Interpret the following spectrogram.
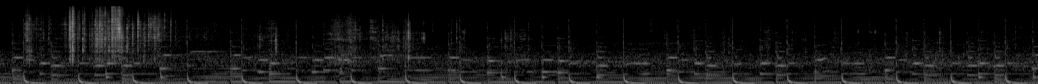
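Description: A loud crunch of a bite into a hard-shell Doritos Locos taco about a second in, and more crunching chews a few seconds later. Background music with a steady beat plays underneath.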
